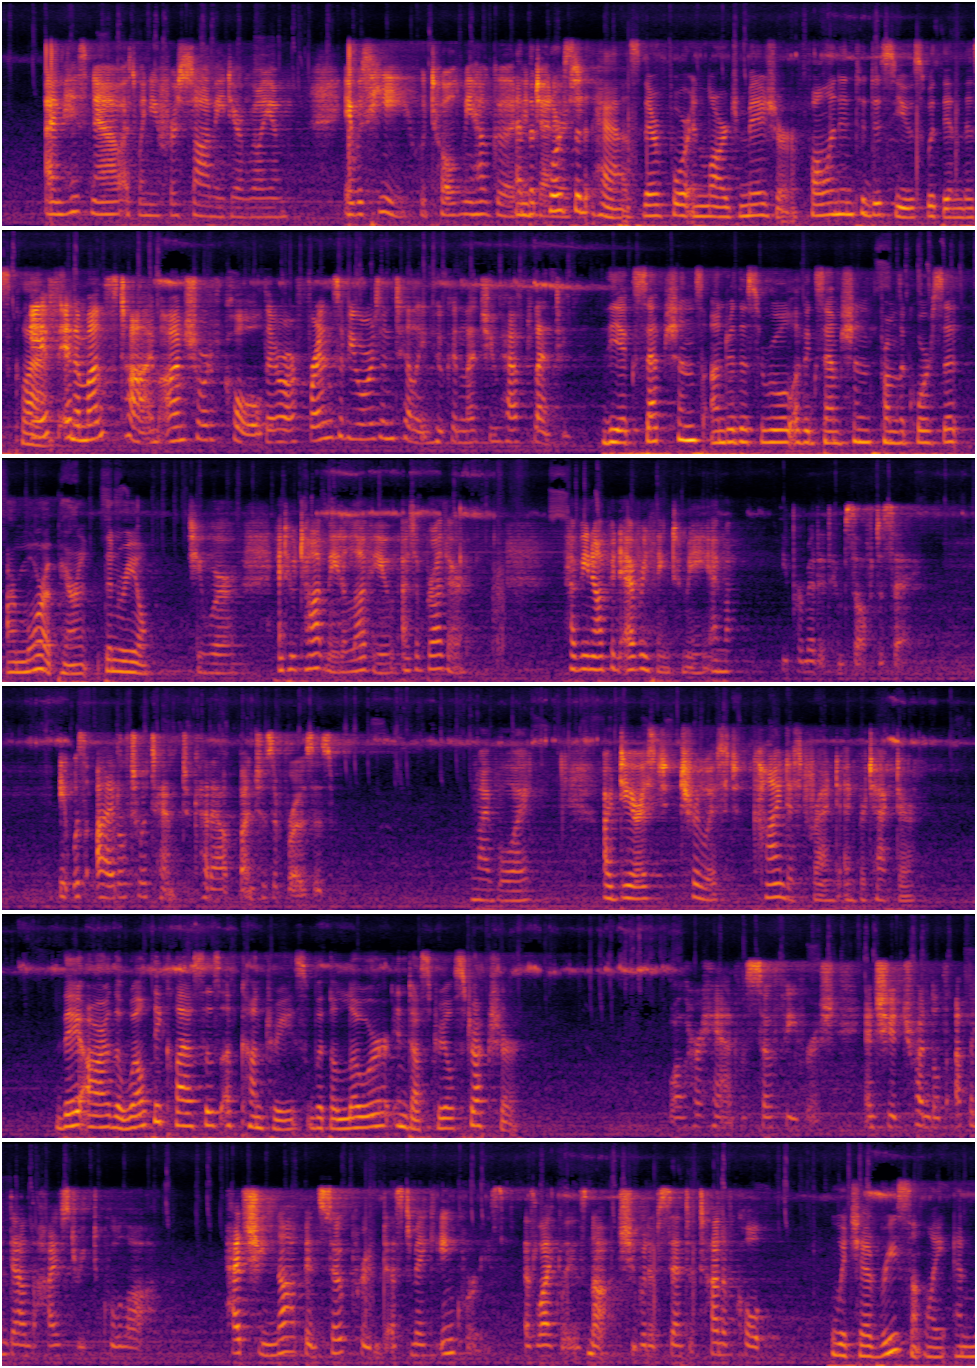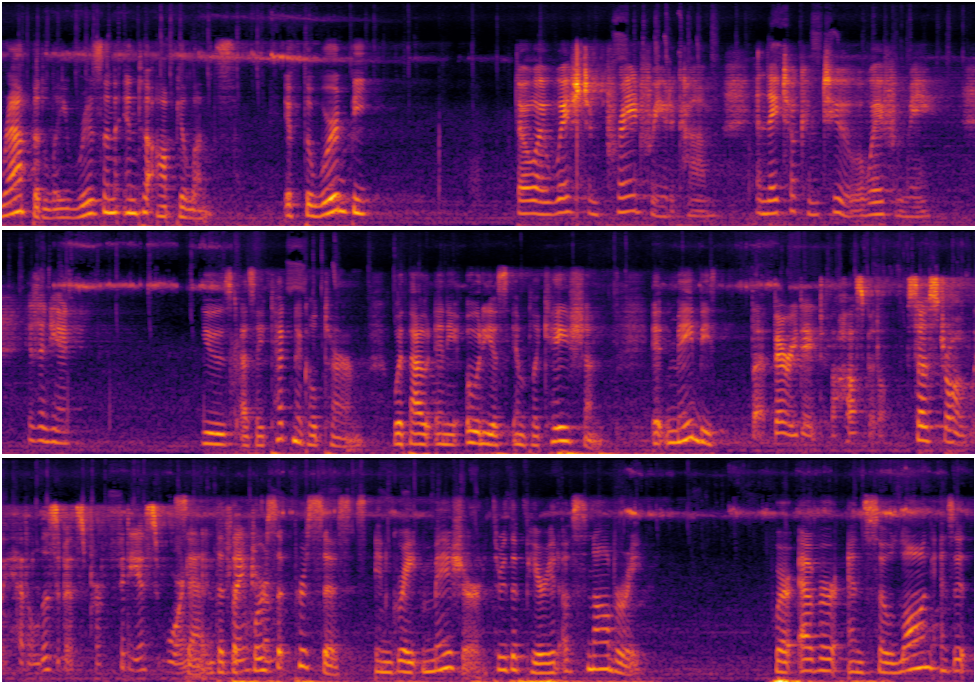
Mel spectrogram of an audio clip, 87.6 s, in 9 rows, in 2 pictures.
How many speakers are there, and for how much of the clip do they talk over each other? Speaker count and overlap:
3, about 3%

